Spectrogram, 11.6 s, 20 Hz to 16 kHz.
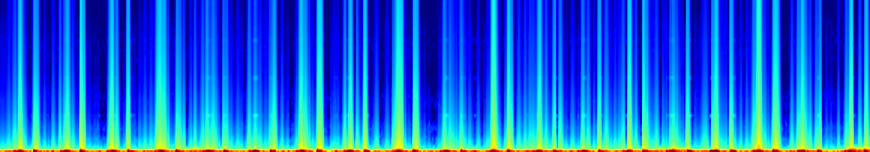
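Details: Heart sounds at the aortic area: regular low heartbeats at about 97 a minute with steady background hum; no abnormal sound named.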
